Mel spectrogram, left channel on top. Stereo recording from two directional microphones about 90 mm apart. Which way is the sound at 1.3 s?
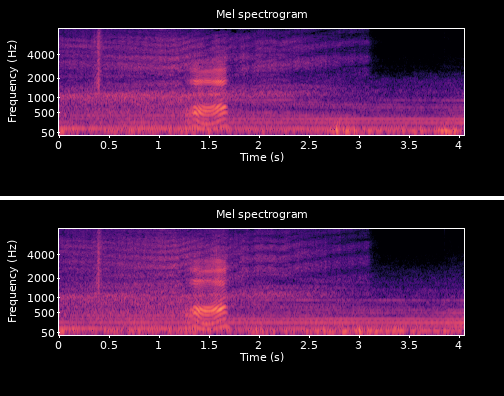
70° right (ahead or behind).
